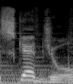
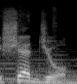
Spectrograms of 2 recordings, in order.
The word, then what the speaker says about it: schedule: of the pond schedule Americans say schedule while Brit say shedule aluminum in the US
